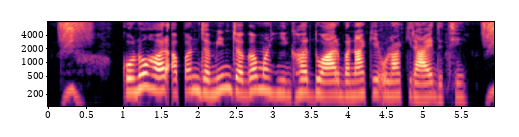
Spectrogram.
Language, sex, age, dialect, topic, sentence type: Chhattisgarhi, female, 18-24, Eastern, banking, statement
